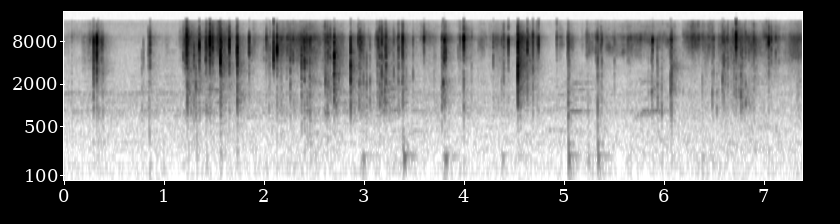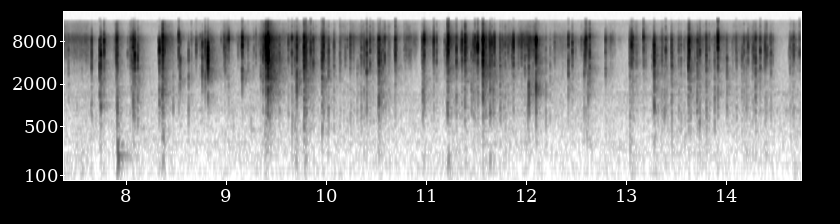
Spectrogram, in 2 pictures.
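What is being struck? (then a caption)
Chocolate bar in plastic film wrapper. A hand grips and squeezes a wrapped chocolate bar while fingertips scratch its plastic film wrapper, making it crinkle. Dense, bright crackles and rustles come in quick irregular bursts, almost all high and crisp with barely any low end. Each crackle snaps off sharply with no ring.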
